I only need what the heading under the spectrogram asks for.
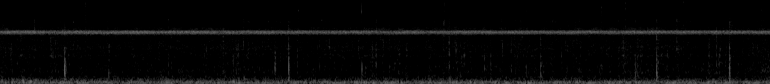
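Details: A campfire crackles softly while autumn insects keep up a constant, piercing high trill, steady in pitch and volume, with occasional sharp snaps from the burning wood.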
